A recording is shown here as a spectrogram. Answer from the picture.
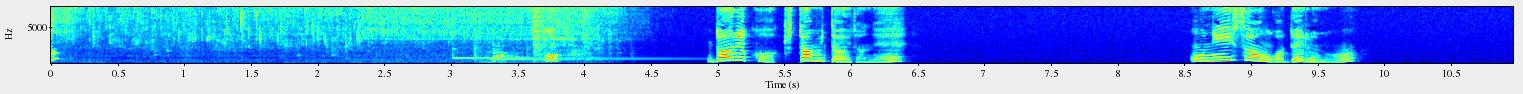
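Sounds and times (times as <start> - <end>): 
running tap water while washing dishes: 0.0 - 4.4
speech: 5.0 - 6.5, 8.7 - 9.9.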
